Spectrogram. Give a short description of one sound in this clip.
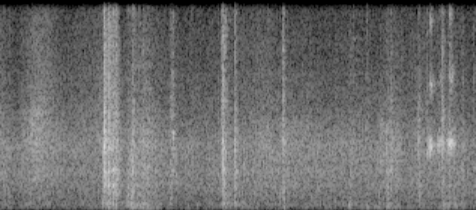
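Firewood knocks against a metal stove as it is pushed in.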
